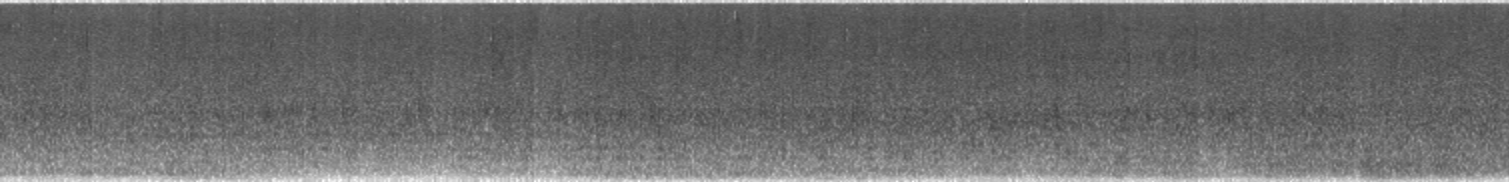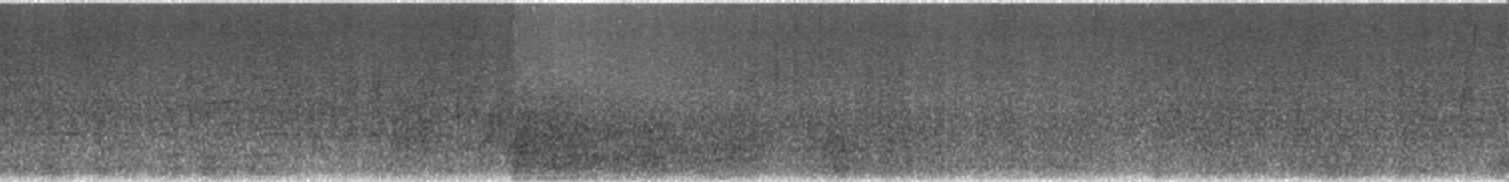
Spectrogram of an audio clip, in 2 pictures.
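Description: Heavy rain pouring steadily onto the street, lawn and roofs in a downpour that is flooding the road. About two-thirds of the way in, a louder, deeper surge lasts roughly two seconds.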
